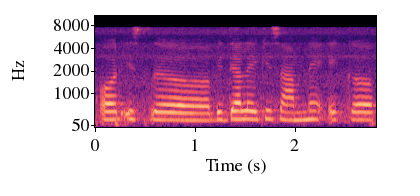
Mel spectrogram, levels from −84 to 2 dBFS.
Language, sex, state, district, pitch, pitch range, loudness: Hindi, female, Odisha, Malkangiri, 230 Hz, 225-240 Hz, -14 LUFS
